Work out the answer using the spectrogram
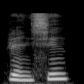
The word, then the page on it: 忍心: rěn xīn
